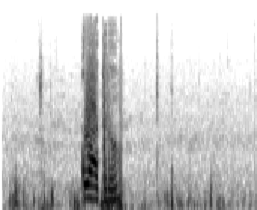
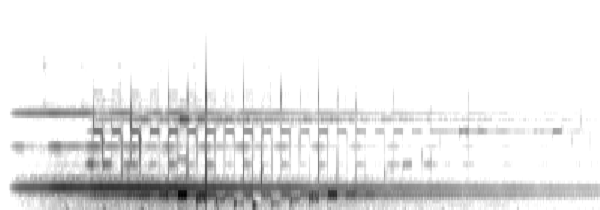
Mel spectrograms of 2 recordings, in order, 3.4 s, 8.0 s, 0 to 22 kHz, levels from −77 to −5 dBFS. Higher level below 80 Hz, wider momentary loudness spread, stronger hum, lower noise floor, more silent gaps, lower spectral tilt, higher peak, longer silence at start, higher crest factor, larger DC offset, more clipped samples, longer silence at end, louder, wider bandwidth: first, -36 dBFS vs -60 dBFS; about the same, 25 LU vs 25 LU; neither; second, -38 dBFS vs -57 dBFS; neither; second, -5.5 dB/octave vs -8 dB/octave; first, 0 dBFS vs -4 dBFS; about the same, 0.15 s vs 0.2 s; second, 16 dB vs 22 dB; neither; neither; second, 0.5 s vs 1.85 s; first, -10 LUFS vs -23 LUFS; first, 16 kHz vs 4.9 kHz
